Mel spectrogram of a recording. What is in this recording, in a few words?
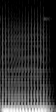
DM BAS, Dance Mega Synth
